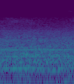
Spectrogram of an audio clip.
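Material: Nothing is struck.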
